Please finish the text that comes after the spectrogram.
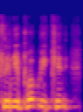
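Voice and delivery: high, mock-eager plea; eager begging. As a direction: imitate someone clamouring to be picked. Voices eager people begging for samples.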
